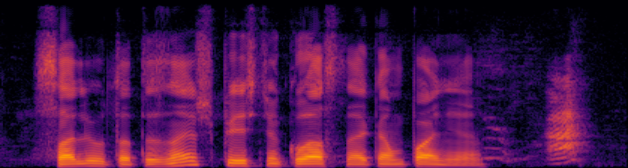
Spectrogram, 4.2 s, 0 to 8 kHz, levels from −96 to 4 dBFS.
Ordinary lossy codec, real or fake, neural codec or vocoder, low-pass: none; real; none; none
